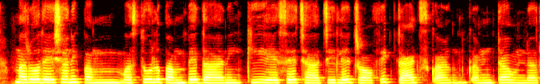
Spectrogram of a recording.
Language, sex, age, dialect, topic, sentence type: Telugu, female, 18-24, Southern, banking, statement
